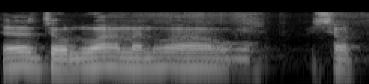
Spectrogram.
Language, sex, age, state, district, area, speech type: Assamese, male, 45-60, Assam, Dibrugarh, rural, spontaneous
